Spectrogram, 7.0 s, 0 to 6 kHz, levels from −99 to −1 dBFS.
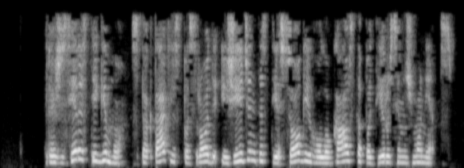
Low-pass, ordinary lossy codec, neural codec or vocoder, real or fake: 5.4 kHz; MP3, 32 kbps; none; real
